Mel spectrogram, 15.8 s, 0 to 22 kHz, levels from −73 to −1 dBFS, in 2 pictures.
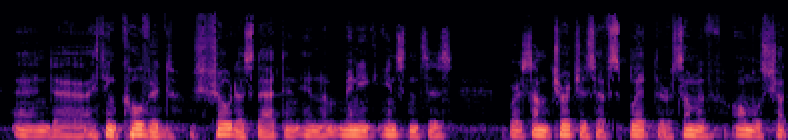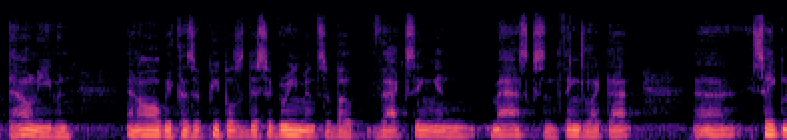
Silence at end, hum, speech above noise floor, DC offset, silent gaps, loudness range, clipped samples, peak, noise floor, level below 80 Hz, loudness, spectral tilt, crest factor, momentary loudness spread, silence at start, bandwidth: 0 s; none; 27 dB; under 0.1%; none; 5 LU; under 0.1%; -10 dBFS; -55 dBFS; -52 dBFS; -29 LUFS; -6 dB/octave; 18 dB; 10 LU; 0.15 s; 15.5 kHz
